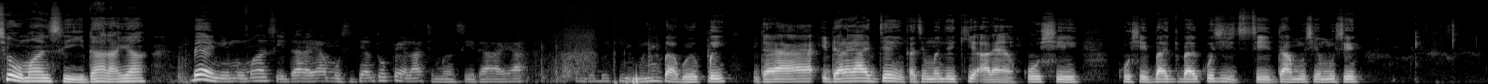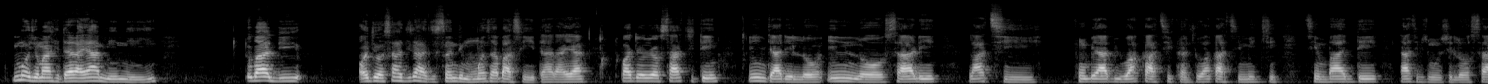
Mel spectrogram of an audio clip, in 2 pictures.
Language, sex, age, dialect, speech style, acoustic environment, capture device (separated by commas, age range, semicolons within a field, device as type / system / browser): Yoruba, male, 25-34, Nigeria - Ibadan, happy, nature, mobile / Linux / Chrome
